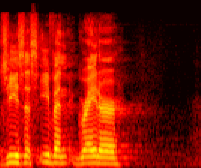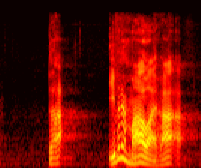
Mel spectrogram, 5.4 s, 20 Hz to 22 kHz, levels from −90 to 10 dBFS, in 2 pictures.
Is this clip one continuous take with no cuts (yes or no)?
yes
